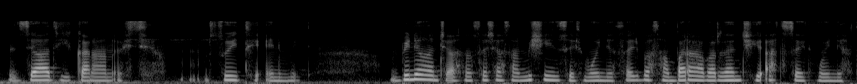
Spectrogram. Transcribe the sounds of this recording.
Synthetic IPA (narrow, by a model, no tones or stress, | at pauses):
zʲaːd̪iːkɐɾaːnə̰st | sujt̪ʰɨʔɐ̰nʲmit̪ʲ | binʲaːnt͡ʃʰiɐ̰sɐnsɐt͡ʃʰʲɐsãːnmiʃiːnsɐt̪ʰʲmonɐsɐt͡ʃʰʲbɐsãːnbɐɾaːbɐɾzɐnt͡ʃʰiːʔɐt̪ʰsɐt̪ʰmonʲɐt̪ʰ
